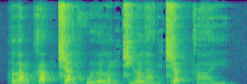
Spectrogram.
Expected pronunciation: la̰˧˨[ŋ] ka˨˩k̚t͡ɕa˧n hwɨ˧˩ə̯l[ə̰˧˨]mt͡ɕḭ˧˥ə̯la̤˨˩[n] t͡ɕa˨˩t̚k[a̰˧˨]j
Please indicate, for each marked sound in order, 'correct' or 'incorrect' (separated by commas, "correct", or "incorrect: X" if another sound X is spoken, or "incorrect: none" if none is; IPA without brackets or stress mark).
incorrect: m, correct, incorrect: m, incorrect: a̤˨˩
